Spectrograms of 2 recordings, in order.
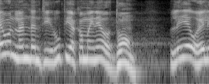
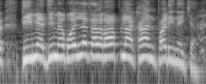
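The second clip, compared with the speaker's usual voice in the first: mock villager scolding; 4 semitones higher than usual. Villagers yelling at loud neighbour.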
